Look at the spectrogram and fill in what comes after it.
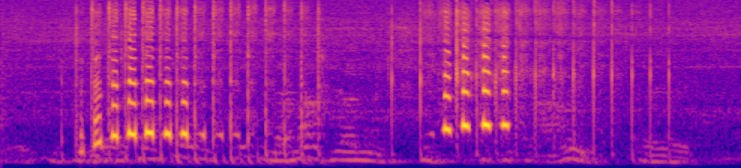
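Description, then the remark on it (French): A person imitates distant birds moving about with their voice: a quick run of five or six whistled chirps, a pause, then another short burst of four, with soft breathy sounds in between. “Un son que j'aime beaucoup, c'est c'est les oiseaux au loin qui circulent.”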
